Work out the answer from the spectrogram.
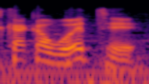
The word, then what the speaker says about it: Cacahuete: So cacahuete is peanuts, so therefore it's exactly the same as Spanish. You know, it's cacahuete.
